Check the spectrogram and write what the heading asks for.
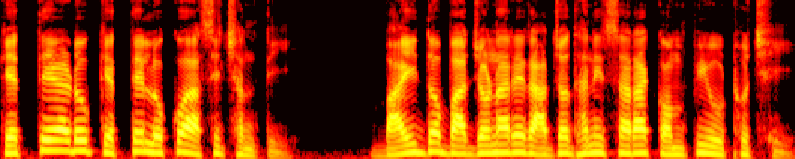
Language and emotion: Odia, neutral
